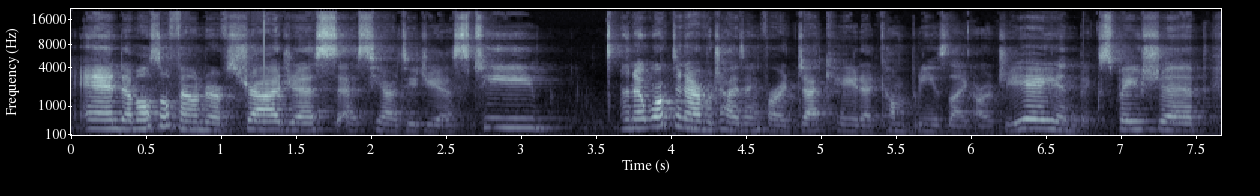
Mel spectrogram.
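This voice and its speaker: A woman's voice: medium pitch, brisk, a bit bright. Upbeat woman moderating a panel. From Hong Kong. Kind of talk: hosting a virtual panel.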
